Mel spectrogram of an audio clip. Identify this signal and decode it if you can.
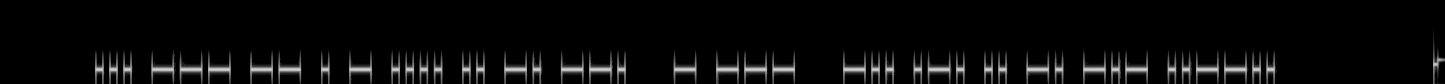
Morse code, heard as a keyed tone, about 17 wpm, 700 Hz. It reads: SOMETHING TO DRINK?
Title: Sentences from Top 1500 Words 17wpm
